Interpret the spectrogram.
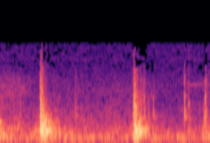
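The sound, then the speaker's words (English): A chair being moved across the floor to a spot by the window: two solid wooden knocks about a second apart, then a couple of lighter bumps, with no talking. “Now, now the whole thing goes up into the chair will move the chair here by the window.”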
